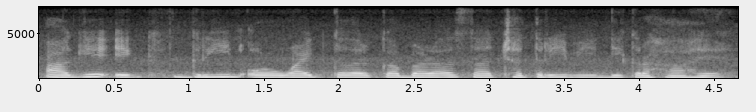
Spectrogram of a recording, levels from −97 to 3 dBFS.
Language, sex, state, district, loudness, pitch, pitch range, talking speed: Hindi, female, Arunachal Pradesh, Papum Pare, -13 LUFS, 220 Hz, 210-230 Hz, 180 wpm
